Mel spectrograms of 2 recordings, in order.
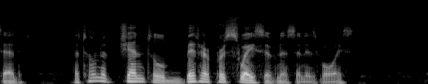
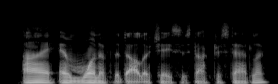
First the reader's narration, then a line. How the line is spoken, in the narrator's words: said, her voice low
